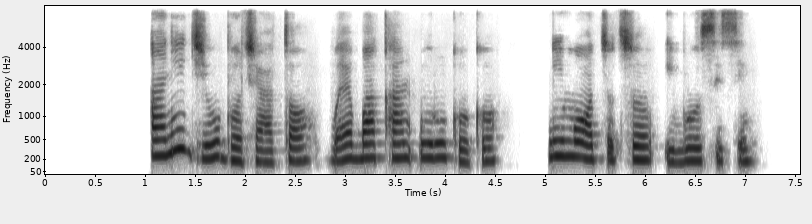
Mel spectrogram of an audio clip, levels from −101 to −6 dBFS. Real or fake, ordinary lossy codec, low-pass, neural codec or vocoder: fake; AAC, 48 kbps; 7.2 kHz; codec, 16 kHz, 4 kbps, X-Codec, HuBERT features, trained on general audio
